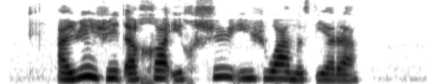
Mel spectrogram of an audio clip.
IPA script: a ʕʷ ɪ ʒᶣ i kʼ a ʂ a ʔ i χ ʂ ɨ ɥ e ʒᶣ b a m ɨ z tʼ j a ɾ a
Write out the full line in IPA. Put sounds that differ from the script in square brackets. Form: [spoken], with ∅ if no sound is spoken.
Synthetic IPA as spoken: a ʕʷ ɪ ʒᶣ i [tʼ] a [χ] a ʔ i χ ʂ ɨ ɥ [i] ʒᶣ [w] a m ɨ z tʼ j a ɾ a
